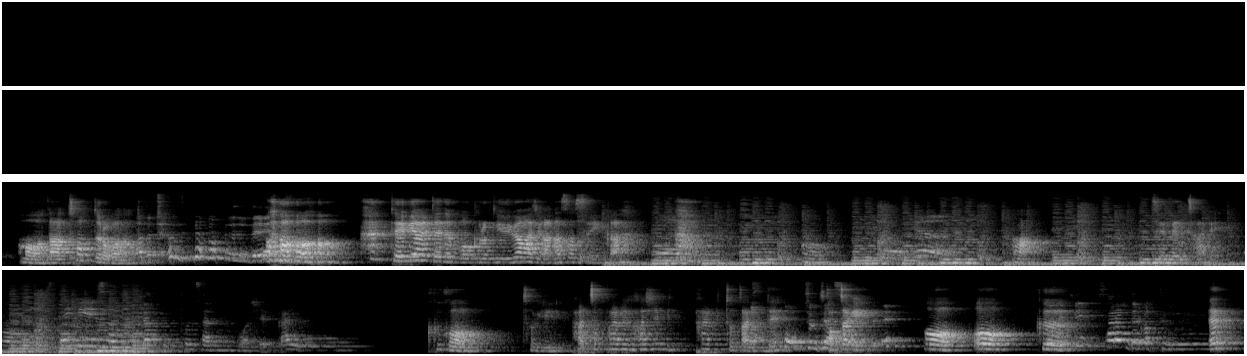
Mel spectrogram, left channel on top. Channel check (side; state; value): left; silent; digital silence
